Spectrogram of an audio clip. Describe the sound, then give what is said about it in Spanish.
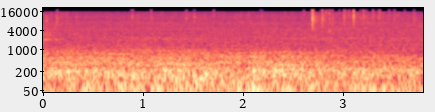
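A heavy thunderstorm: deep, continuous rumbling thunder rolls beneath steady pouring rain, loud throughout with no voices, the low roar staying dense and unbroken for the whole few seconds. “mandes a una puta tormenta, joder.”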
